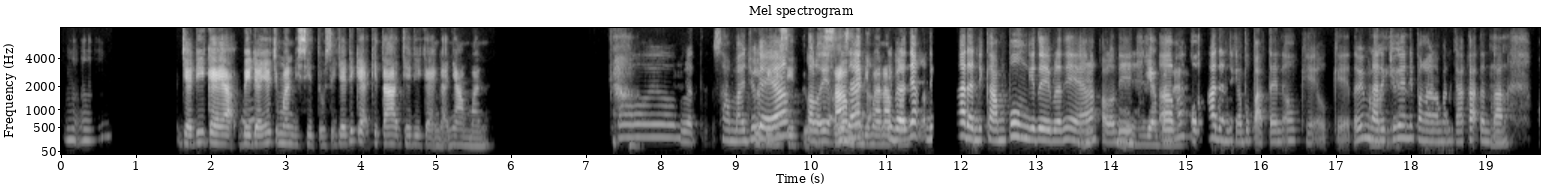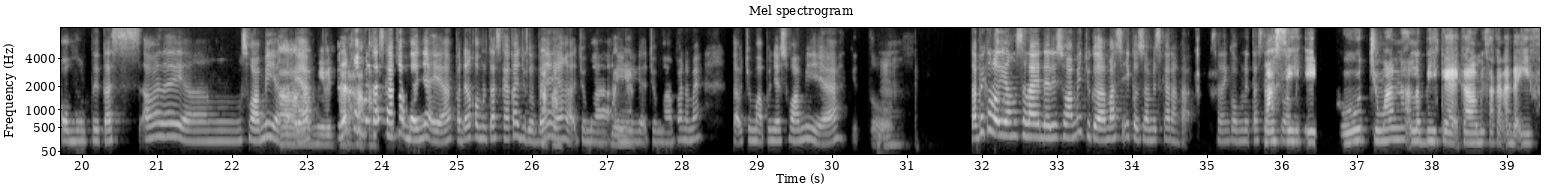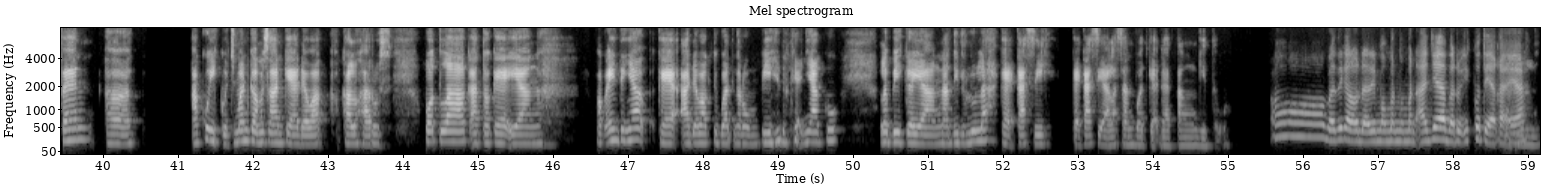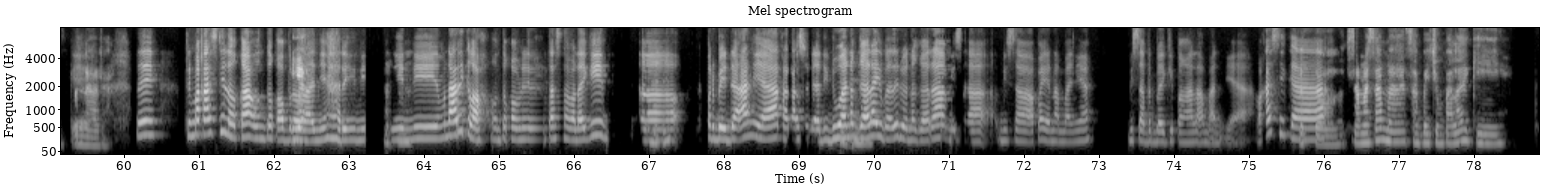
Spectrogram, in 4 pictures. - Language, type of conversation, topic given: Indonesian, podcast, Tradisi komunitas apa di tempatmu yang paling kamu sukai?
- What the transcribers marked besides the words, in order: chuckle; other background noise; tsk; tapping; in English: "event"; in English: "potluck"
